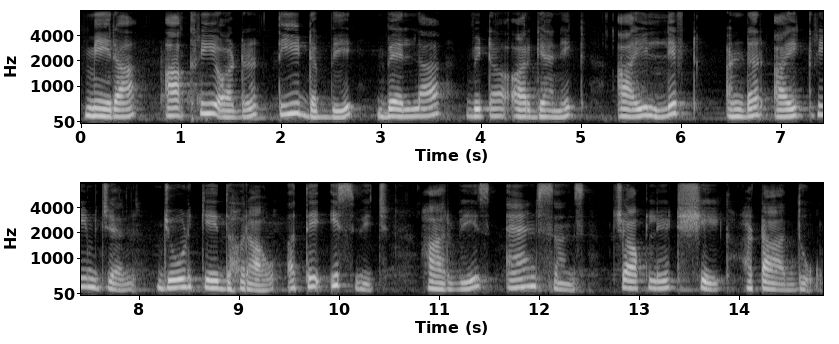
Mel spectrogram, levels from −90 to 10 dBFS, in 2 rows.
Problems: none marked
